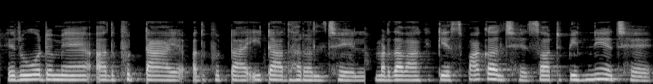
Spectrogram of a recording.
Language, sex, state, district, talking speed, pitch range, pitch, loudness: Maithili, female, Bihar, Samastipur, 145 wpm, 200-215 Hz, 210 Hz, -17 LUFS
